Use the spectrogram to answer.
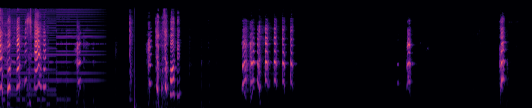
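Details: Cough: after a brief music intro, light voiced bursts, giggle-like pulses and a few short, isolated high-pitched soft coughs from a VTuber.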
